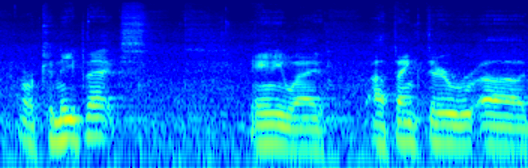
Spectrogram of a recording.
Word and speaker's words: Knipex: wrong I think it's knipex um I always when I first saw this I always uh pronounced it with a K silent kind of like you say knife but I think uh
